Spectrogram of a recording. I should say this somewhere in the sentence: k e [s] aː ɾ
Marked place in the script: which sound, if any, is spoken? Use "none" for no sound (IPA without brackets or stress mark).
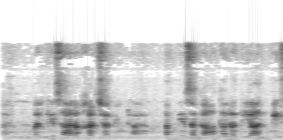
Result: s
